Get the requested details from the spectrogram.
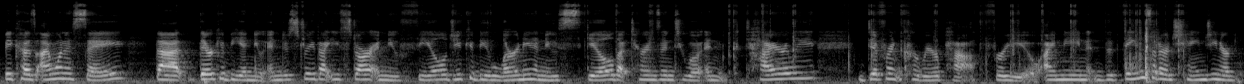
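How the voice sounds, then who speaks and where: A woman hosting an online tarot reading gives viewers a spiritual reading in an effusive, emphatic manner, often repeating phrases. Her mid-range voice moves at normal speed over a little hiss or hum.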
